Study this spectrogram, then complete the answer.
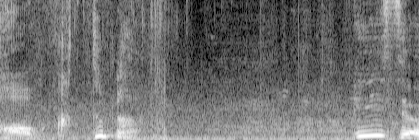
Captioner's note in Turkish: Gülme efekti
